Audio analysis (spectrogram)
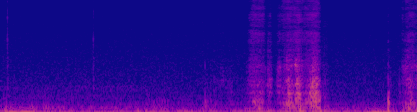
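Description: A steel fountain pen nib held in the fingertips writes cursive words in dark green ink on a single sheet of lined paper. Quiet low background gives way to bursts of light, bright scratching as the nib drags across the paper, with short pauses between strokes.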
